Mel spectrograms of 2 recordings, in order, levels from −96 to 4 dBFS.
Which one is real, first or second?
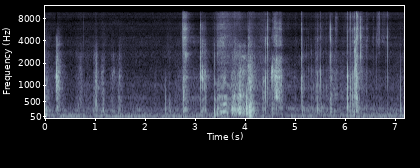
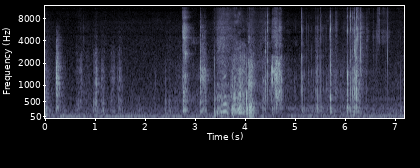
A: second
